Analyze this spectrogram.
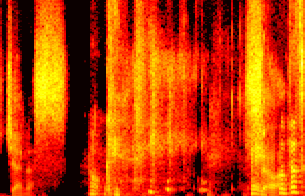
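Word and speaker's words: Genuis: kept saying genius and he's like, it's genus.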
